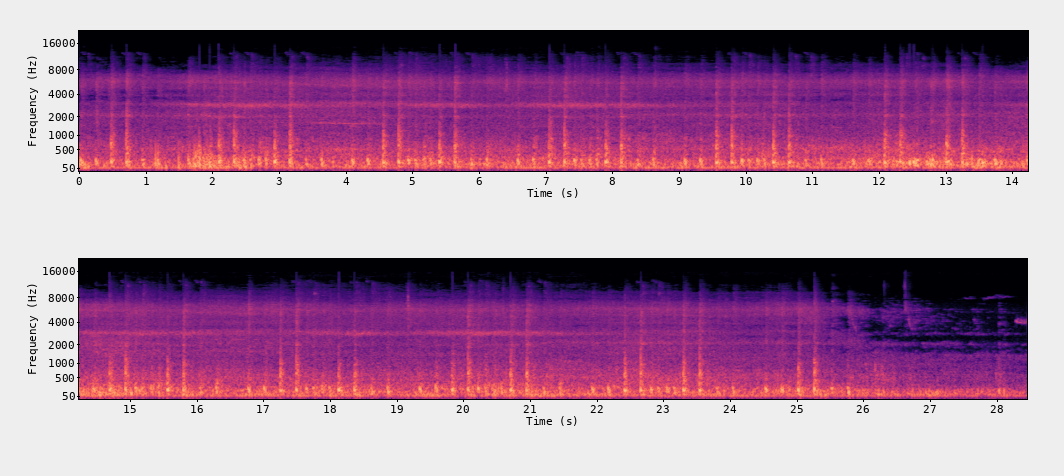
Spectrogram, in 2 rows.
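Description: Two coupled Class 720 Aventra electric multiple units passing at close range: a heavy rumble of wheels on rail with a rapid, uneven clatter of wheel clicks over joints, and a high ringing tone that swells and fades. The noise thins out near the end as the last coach draws away.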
